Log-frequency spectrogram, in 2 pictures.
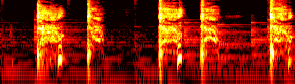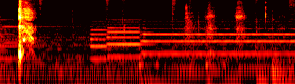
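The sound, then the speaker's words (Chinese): A run of harsh, loud coughs from a person with a recent cold comes in several quick clusters over a few seconds. Afterward it falls quiet except for a soft, steady tonal hum, with no one speaking. “抱歉，我想咳嗽一下，有点感冒最近。”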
